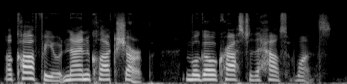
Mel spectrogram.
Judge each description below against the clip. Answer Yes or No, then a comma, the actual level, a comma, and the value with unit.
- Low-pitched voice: No, high, 215 Hz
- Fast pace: Yes, fast, 295 wpm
